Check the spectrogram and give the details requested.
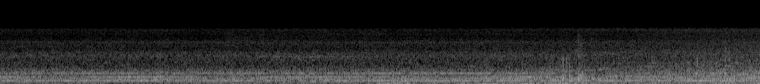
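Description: Stationary Keikyu electric train humming at rest: a steady hum with several held tones from its onboard equipment and fans, with a faint click about three quarters of the way through.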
